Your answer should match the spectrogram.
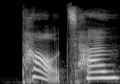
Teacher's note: So it's fourth tone and first tone.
